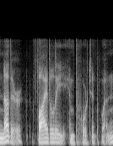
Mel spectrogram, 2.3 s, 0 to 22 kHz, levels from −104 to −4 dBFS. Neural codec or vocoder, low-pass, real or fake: codec, 16 kHz in and 24 kHz out, 1 kbps, XY-Tokenizer; 7.2 kHz; fake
